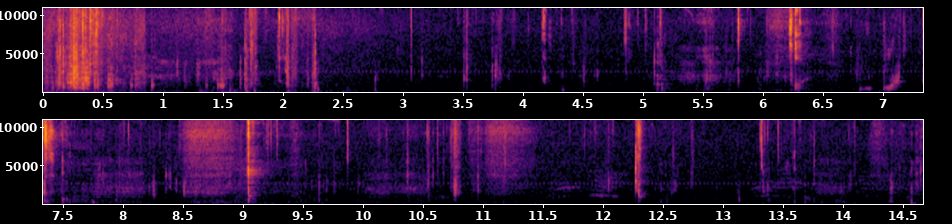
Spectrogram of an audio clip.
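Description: A man sucks on a lollipop with soft wet smacks.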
